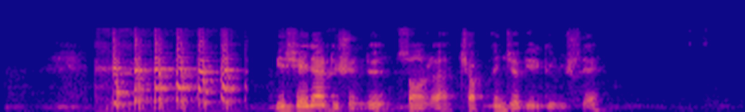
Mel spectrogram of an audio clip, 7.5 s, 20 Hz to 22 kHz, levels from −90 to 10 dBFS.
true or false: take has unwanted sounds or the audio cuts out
true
